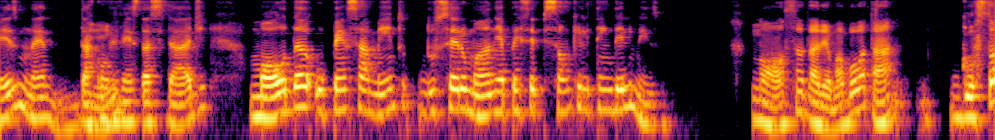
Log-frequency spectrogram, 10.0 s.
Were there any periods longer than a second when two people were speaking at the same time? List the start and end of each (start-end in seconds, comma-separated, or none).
none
